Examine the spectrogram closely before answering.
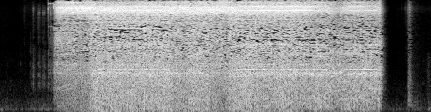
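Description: An electric drill whirs steadily as it bores through plastic.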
